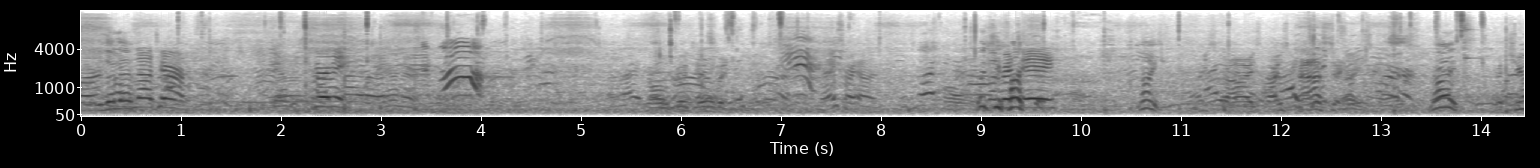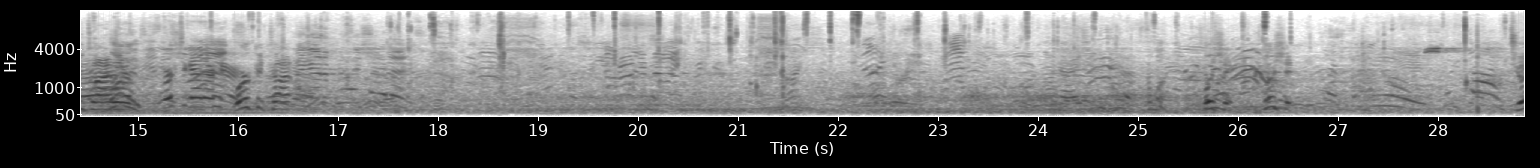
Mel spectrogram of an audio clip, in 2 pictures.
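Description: Spectators and young players shout and call out across an open outdoor field.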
